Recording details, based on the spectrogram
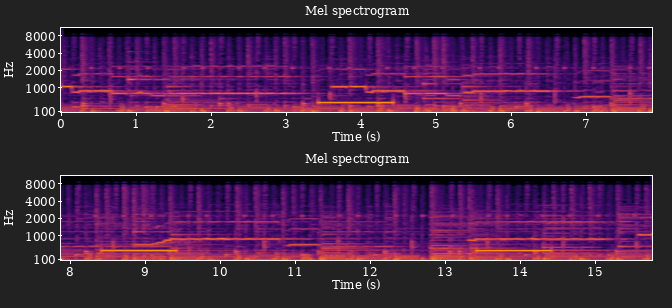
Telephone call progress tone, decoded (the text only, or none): ringback tone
